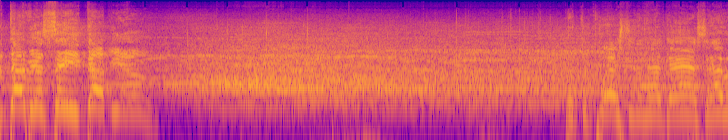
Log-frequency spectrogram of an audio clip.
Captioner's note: crowd cheering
